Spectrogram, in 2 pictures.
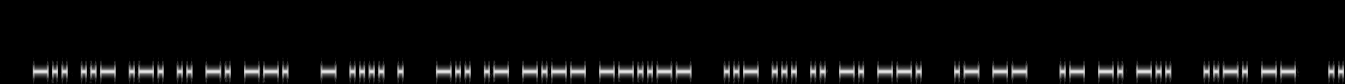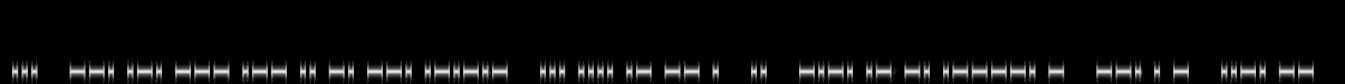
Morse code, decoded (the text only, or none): DURING THE DAY, USING AM AND FM IS GROWING. SHAME I CAN'T GET FM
